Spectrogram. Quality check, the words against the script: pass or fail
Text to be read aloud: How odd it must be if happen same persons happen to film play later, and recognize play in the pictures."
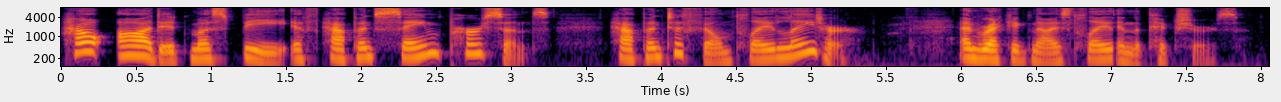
pass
